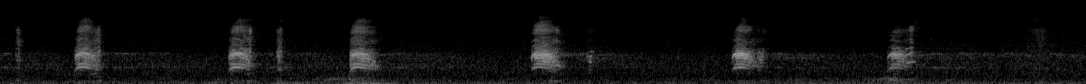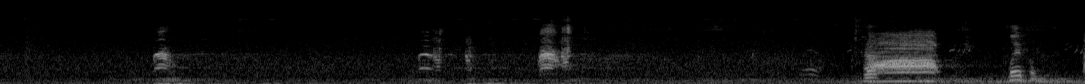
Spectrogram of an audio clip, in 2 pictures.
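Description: Geese on a farm honk in separate loud calls spaced a second or two apart, close by, with a longer cluster of honks near the end over quiet outdoor background.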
